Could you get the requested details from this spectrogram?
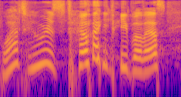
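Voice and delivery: high, incredulous retold question; mock disbelief, pitch jumping up. Acted disbelief at strangers' questions.

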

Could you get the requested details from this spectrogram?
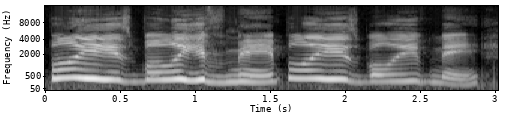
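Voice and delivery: slow, high begging plea; pleading. Retold or imitated. Pleading with friends to believe her, slow and high. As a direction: beg them to believe you, near tears.

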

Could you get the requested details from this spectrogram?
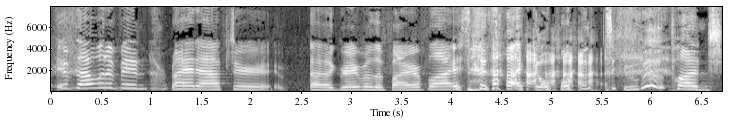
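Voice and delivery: laughing through the words; giggly, breathless from laughter; after laughing hard. Real, not acted. Laughing after grim film talk.

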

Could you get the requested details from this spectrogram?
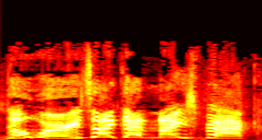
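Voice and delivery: put-on very high, squeaky kid voice; unbothered little boy. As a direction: imitate a small son calling out cheerily. Mother voices upbeat little son.

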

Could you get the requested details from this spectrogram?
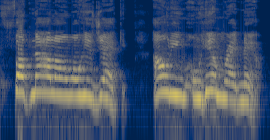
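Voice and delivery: high loud scandalized retort; indignant refusal. Retold or imitated. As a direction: refuse the jacket in disgust. Retorts to paramedic's offer.

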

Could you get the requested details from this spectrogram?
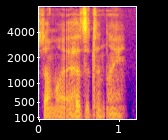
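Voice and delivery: ordinary delivery

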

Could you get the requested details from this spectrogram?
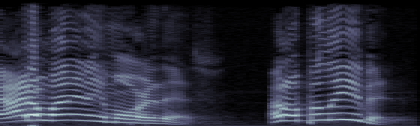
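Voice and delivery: high, loud defiant outburst; defiant rejection. Acted.

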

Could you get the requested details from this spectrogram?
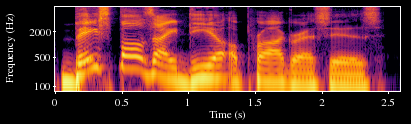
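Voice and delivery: ordinary delivery

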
